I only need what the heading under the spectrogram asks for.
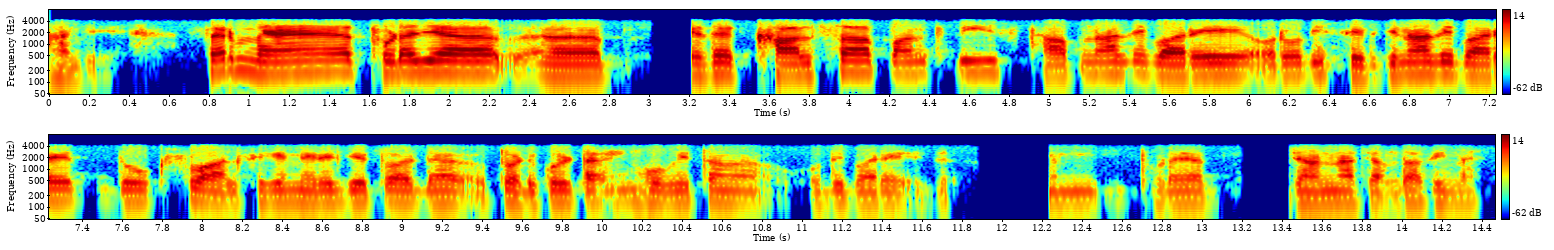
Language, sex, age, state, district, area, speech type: Punjabi, male, 45-60, Punjab, Jalandhar, urban, conversation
